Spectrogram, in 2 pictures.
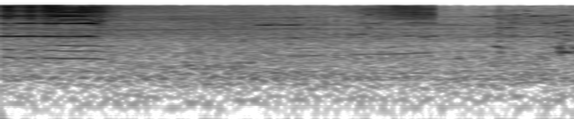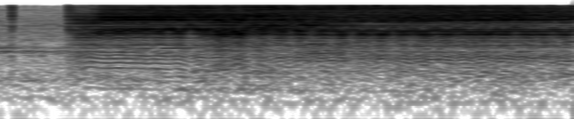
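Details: A beluga whale gives thin whistles, then a dense, buzzy burst of rapid broadband pulses; belugas combine whistles and pulse trains into chirps, squeaks, barks, screams and trills in social communication.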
